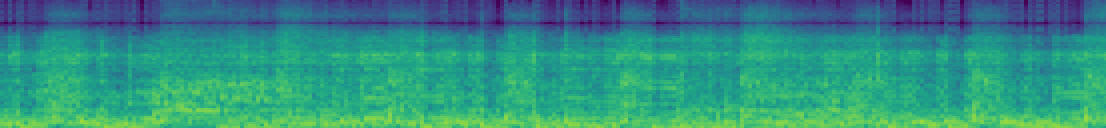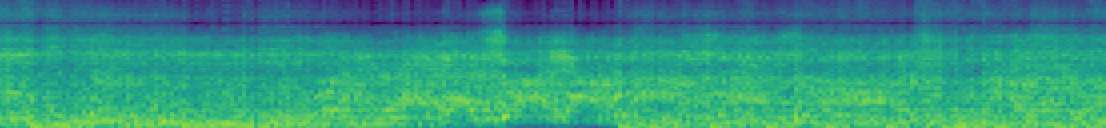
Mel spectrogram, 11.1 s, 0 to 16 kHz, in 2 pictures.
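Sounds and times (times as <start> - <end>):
bass and drums: 0.0 - 11.0
distorted electric guitars: 0.0 - 11.0.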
